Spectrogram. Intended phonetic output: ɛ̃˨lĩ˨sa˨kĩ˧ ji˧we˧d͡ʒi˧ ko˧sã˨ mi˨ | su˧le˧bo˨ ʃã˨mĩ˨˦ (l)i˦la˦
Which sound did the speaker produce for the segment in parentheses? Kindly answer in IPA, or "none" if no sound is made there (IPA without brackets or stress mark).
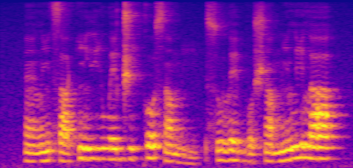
l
